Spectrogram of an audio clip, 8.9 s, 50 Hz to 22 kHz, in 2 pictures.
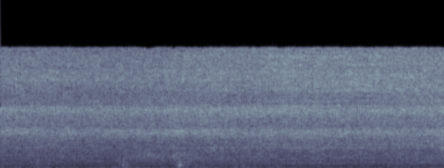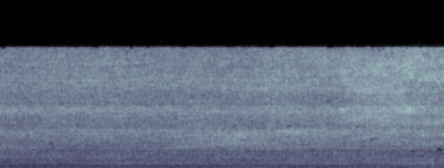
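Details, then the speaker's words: Used Tsugami SS20 Swiss CNC lathe with bar feeder, air connected before first power-up. Steady high airy hiss over a quiet shop background, from a small compressed-air leak around a gauge, with air heard going through the bar feeder. "you have little small air leaks, like I have one around that gauge right there."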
